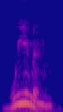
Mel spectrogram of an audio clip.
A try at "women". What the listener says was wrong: Women. Not we, wit, women.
